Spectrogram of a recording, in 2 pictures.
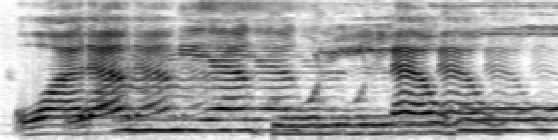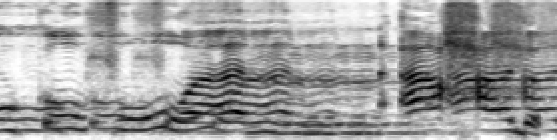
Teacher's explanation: وقف کی وجہ سے دال کے اوپر جو تنوین تھی وہ ختم ہو جائے گی اور دال کو ہم ساکن کریں گے اور ساکن ہونے کی صورت میں اس کو قلقلہ بھی اس پر ہو جائے.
